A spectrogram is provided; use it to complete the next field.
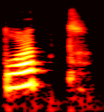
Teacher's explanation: توام حرف مستعلیہ میں سے ہے، موٹا کر کے پڑھا جائے گا، اور تا سیدھا پڑھا جائے گا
